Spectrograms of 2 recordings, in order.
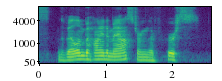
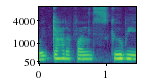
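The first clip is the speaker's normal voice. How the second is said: put-on sweet, cutesy, childish baby talk; 4 semitones higher, 5 dB quieter than usual. Retelling a scene from the episode: Shuggy baby talk. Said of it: "in her baby talk".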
